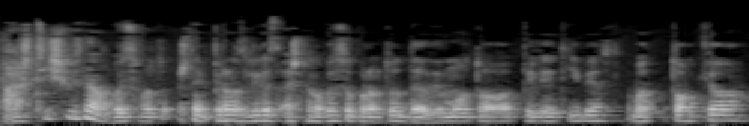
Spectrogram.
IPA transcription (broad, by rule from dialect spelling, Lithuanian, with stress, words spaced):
ˈɐʃ tɐɪ ɪʃʲˈʋʲɪs nʲɛlˠɐˈbɐɪ sʊprɐnˈtʊ ʒʲɪˈnɐɪ ˈpʲɪrmɐs dɐˈlʲiːkɐs ɐʃ nʲɛlˠɐˈbɐɪ sʊprɐnˈtʊ dɐˈʋʲɪmoː toː pʲɪlʲiɛˈtʲiːbʲeːs ʋɐ ˈtoːkʲoː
